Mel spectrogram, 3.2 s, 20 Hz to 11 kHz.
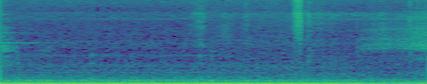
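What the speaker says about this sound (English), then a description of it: "Let's see if it fires into life. It starts alright though. Barely running." A Volvo V70 engine runs roughly close by, a steady heavy low rumble with an uneven, laboring throb, like a motor barely keeping itself going.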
